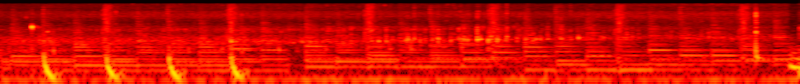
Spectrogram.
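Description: Background music with a steady beat that drops out about two seconds in, leaving held notes. Under it, cola is poured from a can into a glass jar mug.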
